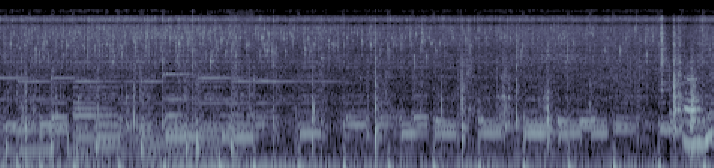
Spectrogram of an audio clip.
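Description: Carrots fry in a pan for bagara rice with a steady, even sizzle that runs the whole time, broken by occasional soft stirring knocks. Faint music plays underneath.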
